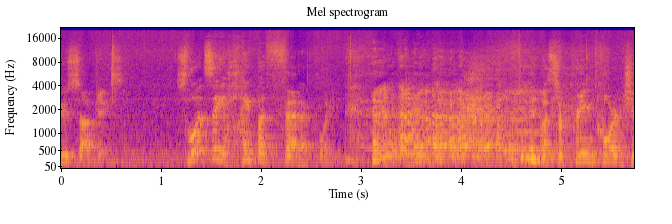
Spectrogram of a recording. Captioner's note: laughter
